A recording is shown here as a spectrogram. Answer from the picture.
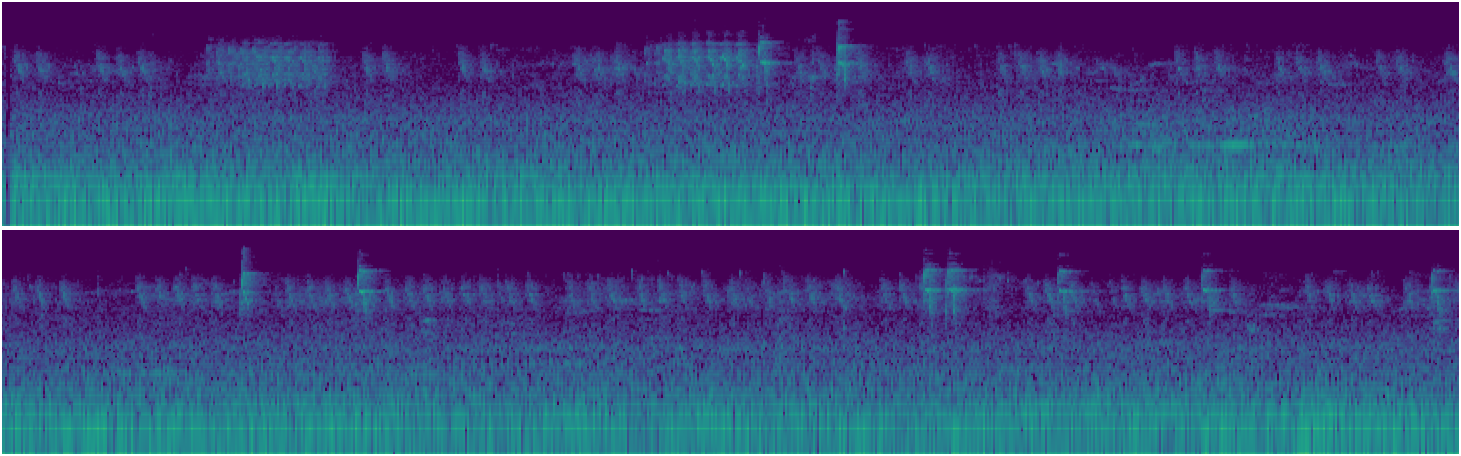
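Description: Small birds chirping in short, sharp calls, with a rapid trill about two seconds in and another about seven seconds in, over a low steady rumble.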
